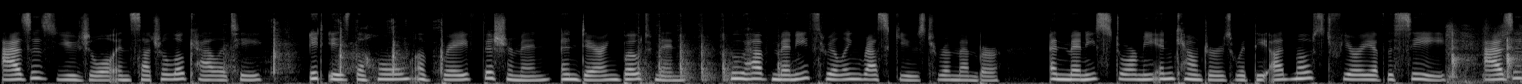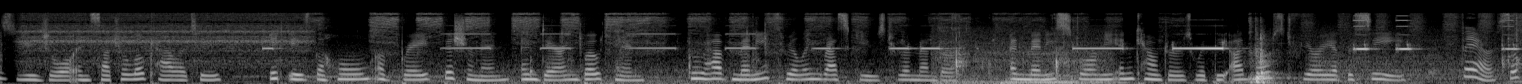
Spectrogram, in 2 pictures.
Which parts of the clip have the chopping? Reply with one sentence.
The chopping can be heard from 2.2 to 4.5 s, from 6.3 to 8.0 s, from 14.4 to 15.2 s, from 20.3 to 22.1 s and from 24.5 to 26.4 s.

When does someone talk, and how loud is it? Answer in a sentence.
The talking can be heard from 0.0 to 30.4 s, at a steady volume.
